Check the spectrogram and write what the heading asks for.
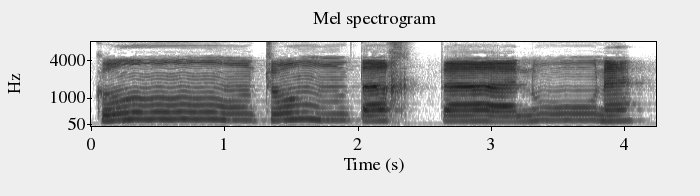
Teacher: nun mati bertemu dengan ta samar siap didengungkan samar disertai dengung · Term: ikhfa Hakiki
